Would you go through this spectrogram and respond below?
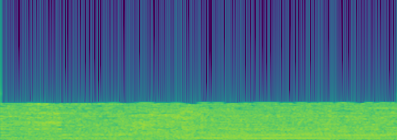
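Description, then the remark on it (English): A car engine roars loudly and steadily as it revs and accelerates, the pitch holding a strong, continuous growl with a rising tone near the end. No voices are heard. “Just punch it, man. Just punch it. Go! Wait, this car is faster.”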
